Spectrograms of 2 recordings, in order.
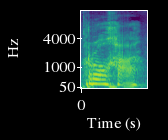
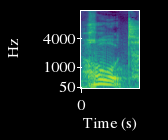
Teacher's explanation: it's the rolling the tongue, and in German, the color red is rot. It's in the back of the throat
